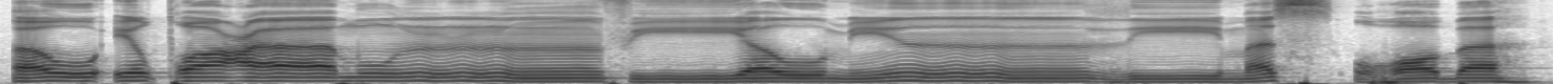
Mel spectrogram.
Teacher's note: اطع کو موٹا بھی اور قلقلہ بھی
